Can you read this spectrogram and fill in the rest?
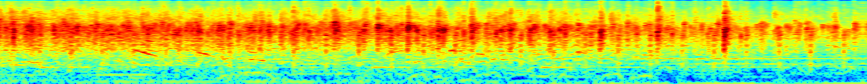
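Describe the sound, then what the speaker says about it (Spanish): Congregation in church applauding loudly to welcome the reading of the Word, a sustained, even wash of clapping with faint voices mixed in. "¿qué les parece si recibimos la palabra del Señor con un fuerte aplauso? Fuertes aplausos."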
